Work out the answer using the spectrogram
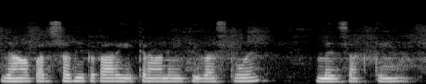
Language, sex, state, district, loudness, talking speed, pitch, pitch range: Hindi, male, Uttar Pradesh, Lalitpur, -18 LUFS, 155 wpm, 145 Hz, 145-150 Hz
